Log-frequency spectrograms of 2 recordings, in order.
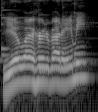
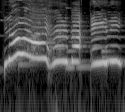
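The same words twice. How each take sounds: First: It is read in the speaker's normal voice. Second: It is read in a put-on character voice.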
